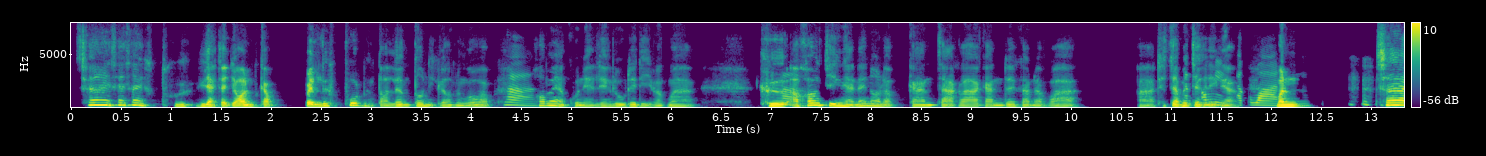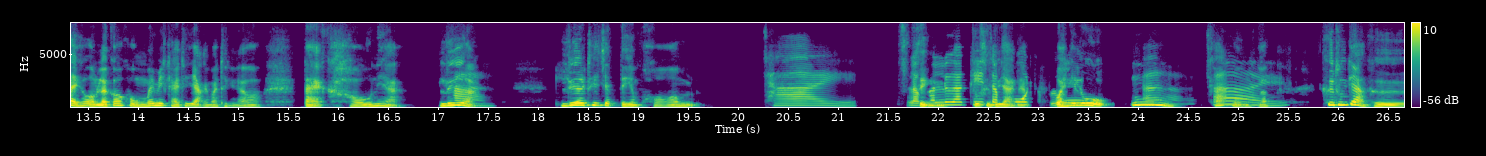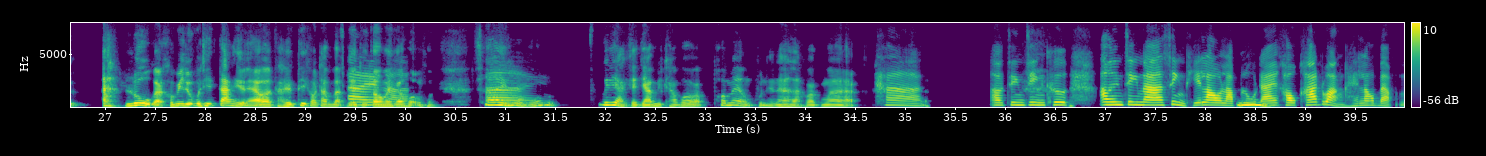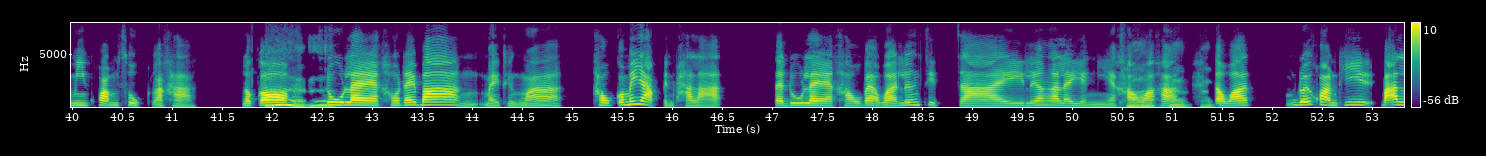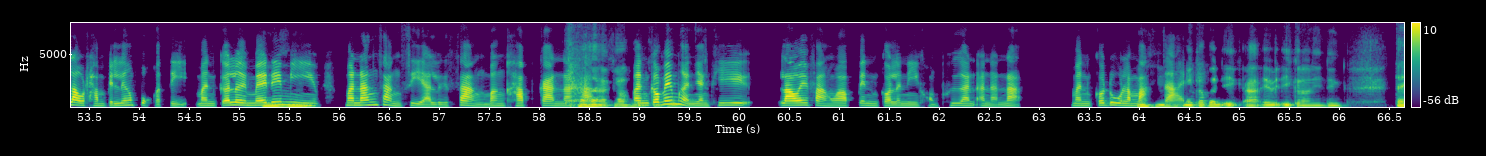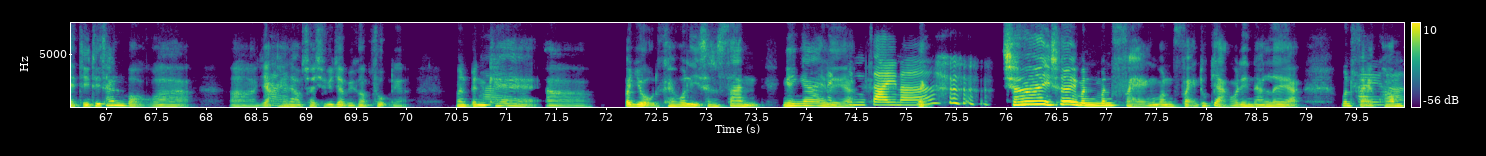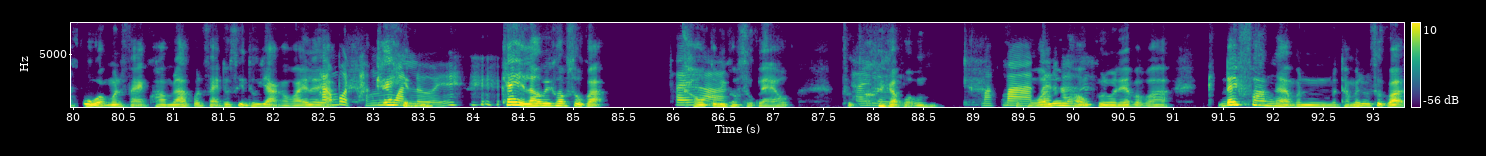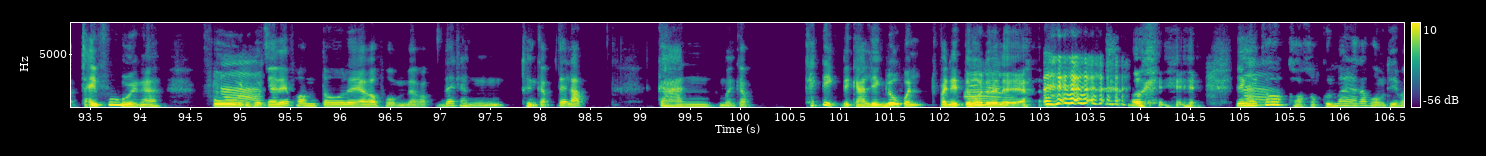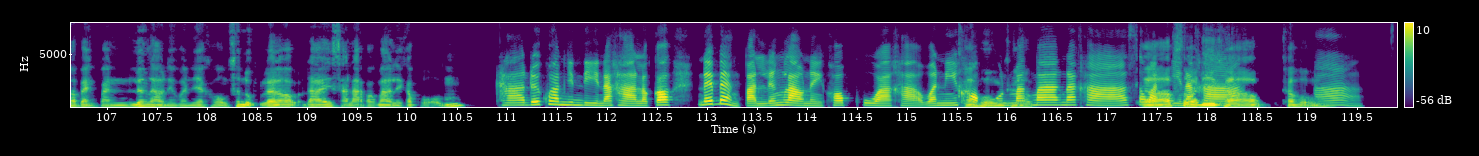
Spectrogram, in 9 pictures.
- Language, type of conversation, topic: Thai, podcast, พ่อแม่คาดหวังให้คุณรับผิดชอบอะไรเมื่อเขาแก่ตัวลง?
- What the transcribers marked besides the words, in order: other background noise; chuckle; chuckle; tsk; chuckle; tapping; laughing while speaking: "อา"; chuckle; chuckle; laughing while speaking: "ถูกต้องไหมครับผม ?"; other noise; chuckle; laughing while speaking: "โอเค"; laugh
